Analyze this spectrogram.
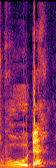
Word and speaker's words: would: Yeah, this is pronounced as would. So the L is silent.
